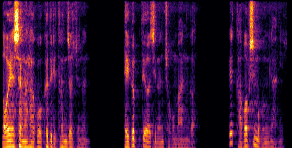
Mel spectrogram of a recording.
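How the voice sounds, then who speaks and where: Low-voiced Korean pastor preaching. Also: male voice, fairly quick. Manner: conversational preaching with rhetorical questions, swings from soft to emphatic. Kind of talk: sermon. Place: church.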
